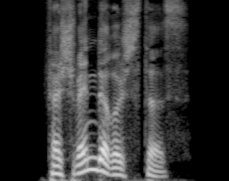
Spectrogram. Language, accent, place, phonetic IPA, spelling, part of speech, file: German, Germany, Berlin, [fɛɐ̯ˈʃvɛndəʁɪʃstəs], verschwenderischstes, adjective, De-verschwenderischstes.ogg
- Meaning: strong/mixed nominative/accusative neuter singular superlative degree of verschwenderisch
